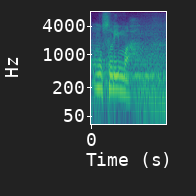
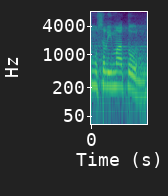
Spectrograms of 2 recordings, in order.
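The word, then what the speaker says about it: مسلمة: Ustazun untuk laki-laki, ustazatun untuk perempuan, muslimun untuk laki-laki, perempuannya muslimah. Muslimah, walaupun kita nyebutnya pakai mah seperti daha, itu di akhirnya adalah tak marbutoh. Aslinya muslimatun, kita bacanya muslimah, ya.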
